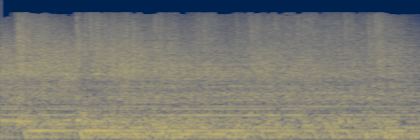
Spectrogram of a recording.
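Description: Lion dance percussion band playing: cymbals clashing and ringing over a drum beat.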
